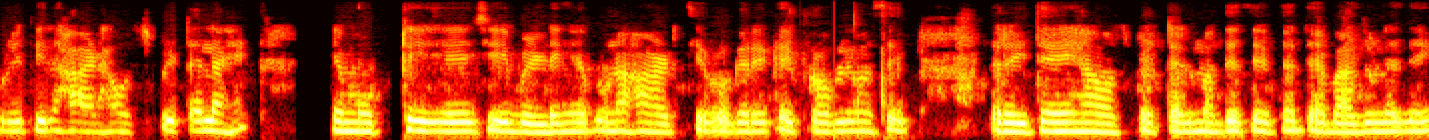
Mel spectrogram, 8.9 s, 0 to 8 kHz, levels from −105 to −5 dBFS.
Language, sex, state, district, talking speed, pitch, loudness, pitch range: Marathi, female, Maharashtra, Chandrapur, 170 wpm, 195 Hz, -16 LUFS, 190-205 Hz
